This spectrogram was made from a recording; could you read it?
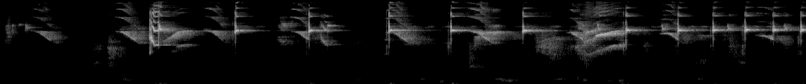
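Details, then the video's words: Lovebird song used as a lure to prompt other lovebirds to sing, the long chattering "ngekek" style: shrill, high, rapid chattering bursts and sharp descending squeaks, in phrases broken by brief pauses. "Pancingan Burung Lovebird Ngetik Bikin Gacor Ngekek Panjang !! Lovebird Lain Langsung Nyaut Gacor"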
